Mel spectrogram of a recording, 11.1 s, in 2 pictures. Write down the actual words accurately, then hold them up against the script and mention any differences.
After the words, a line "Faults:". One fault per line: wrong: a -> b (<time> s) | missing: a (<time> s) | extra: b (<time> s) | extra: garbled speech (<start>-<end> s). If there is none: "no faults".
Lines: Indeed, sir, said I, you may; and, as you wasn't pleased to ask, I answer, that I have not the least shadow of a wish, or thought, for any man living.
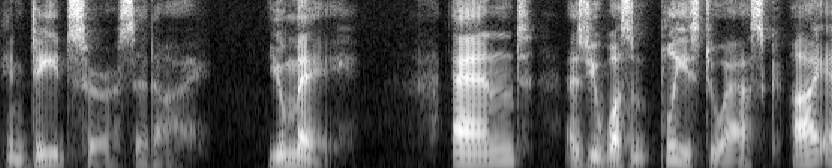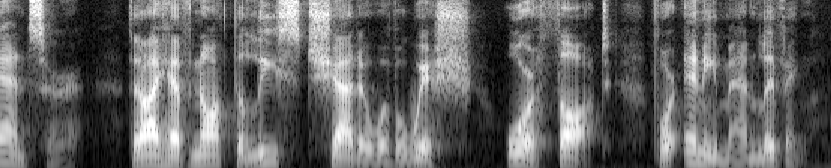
Indeed, sir, said I, you may; and, as you wasn't pleased to ask, I answer, that I have not the least shadow of a wish, or thought, for any man living.
Faults:
no faults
